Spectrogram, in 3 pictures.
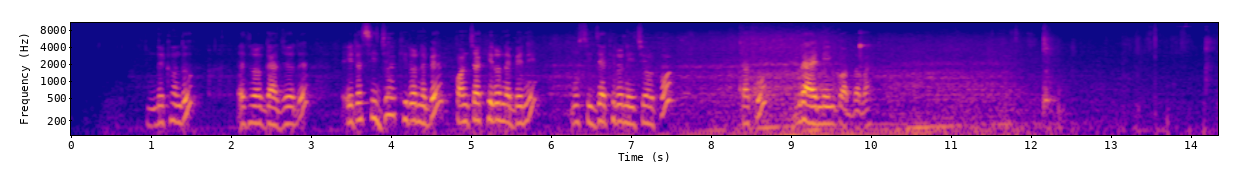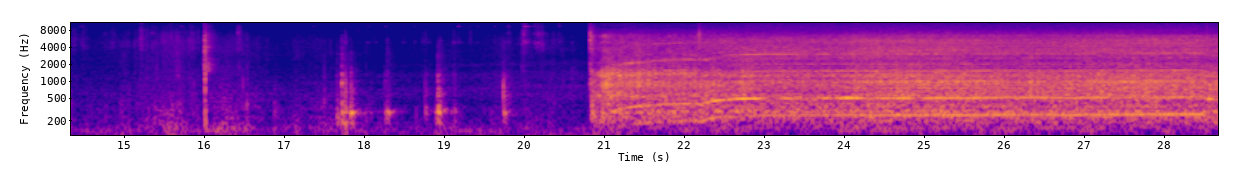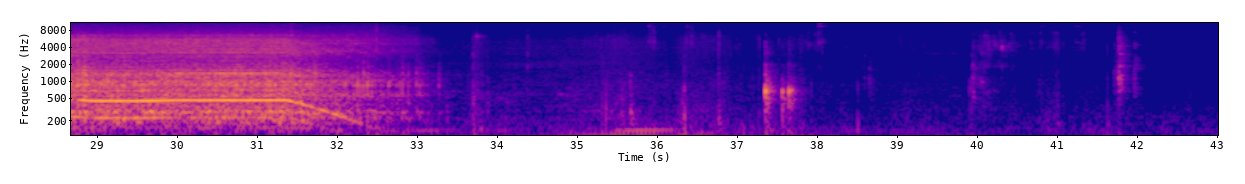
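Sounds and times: mixer grinder motor whine: 20.8 - 33.4.

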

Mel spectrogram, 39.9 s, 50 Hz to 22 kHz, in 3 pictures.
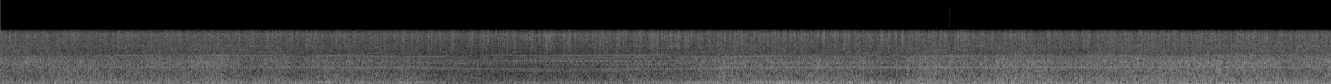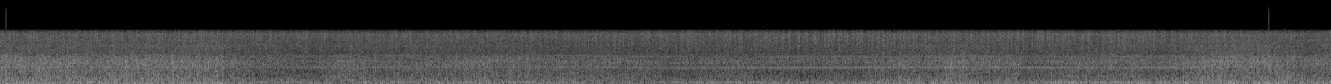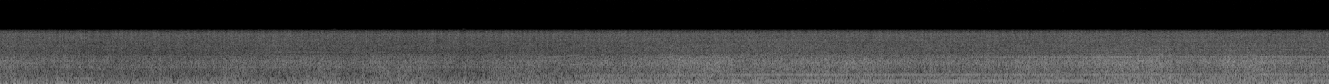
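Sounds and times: model airplane motor whine: 0.0 - 29.0
wind rushing across microphone: 0.0 - 39.9.

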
